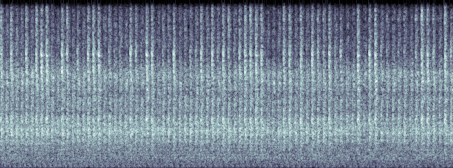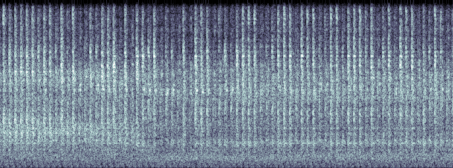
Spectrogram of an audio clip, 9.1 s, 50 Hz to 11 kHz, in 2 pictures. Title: John deere ez trak eztrak Z425 engine knocking under load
